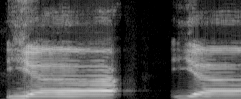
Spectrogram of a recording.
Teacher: জিহ্বার মধ্যখান উপরের তালুর সঙ্গে লাগিয়ে দিলেই ইয়া হরফটি আমরা পেয়ে যাব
